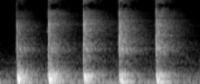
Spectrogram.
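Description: Five sharp, evenly spaced knocks of a hammer cracking the hardened candy coating on a Halloween candy apple, close and loud with a solid low thud on each blow.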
